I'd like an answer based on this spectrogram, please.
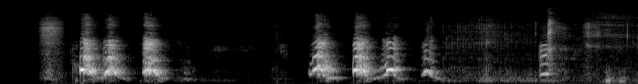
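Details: Male pet dog playing with a newly discovered door stop, which he seems to see as a threat. He gives two quick runs of three or four sharp, loud barks, about a second and a half apart, then softer scattered yips and rustling.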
